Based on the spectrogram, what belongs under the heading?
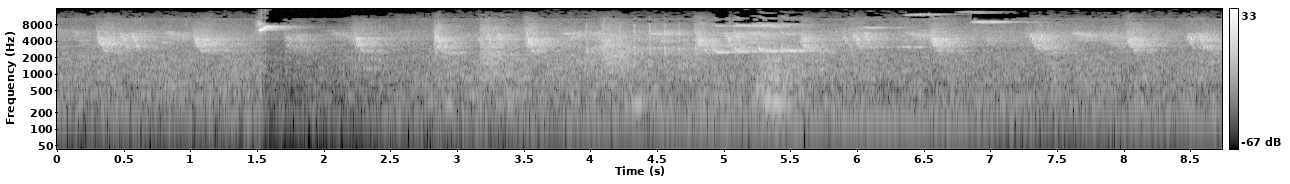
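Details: Fourth brood of olive-backed sunbird nestlings being fed: rapid high chirps in repeated pulses, rising and falling in loudness, over a constant low hum and a single sharp click.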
